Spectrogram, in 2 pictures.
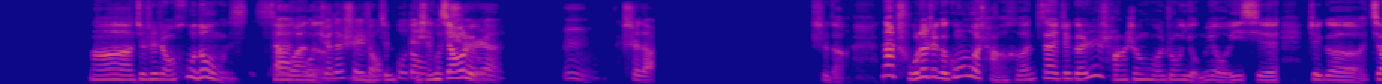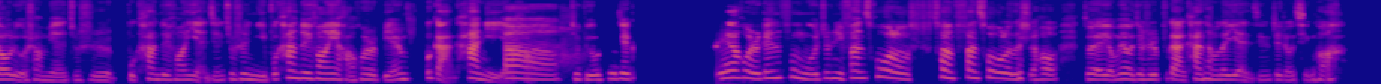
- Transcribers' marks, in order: other background noise; laughing while speaking: "情况？"
- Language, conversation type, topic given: Chinese, podcast, 当别人和你说话时不看你的眼睛，你会怎么解读？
